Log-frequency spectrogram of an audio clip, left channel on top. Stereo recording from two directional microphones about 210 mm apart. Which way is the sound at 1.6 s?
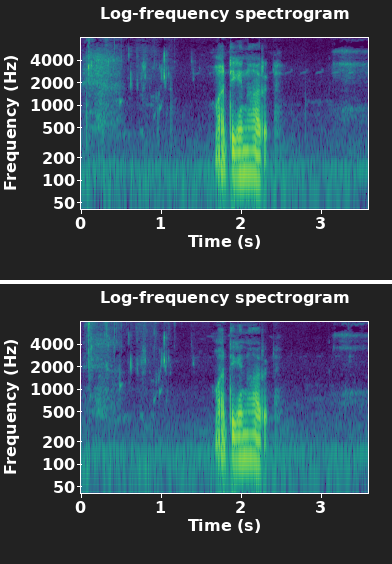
10° right (ahead or behind).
